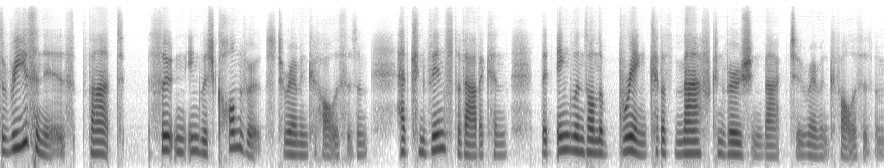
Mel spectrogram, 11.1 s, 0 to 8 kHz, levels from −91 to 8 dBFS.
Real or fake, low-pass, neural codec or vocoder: fake; 7.2 kHz; codec, 16 kHz, 0.3 kbps, FocalCodec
